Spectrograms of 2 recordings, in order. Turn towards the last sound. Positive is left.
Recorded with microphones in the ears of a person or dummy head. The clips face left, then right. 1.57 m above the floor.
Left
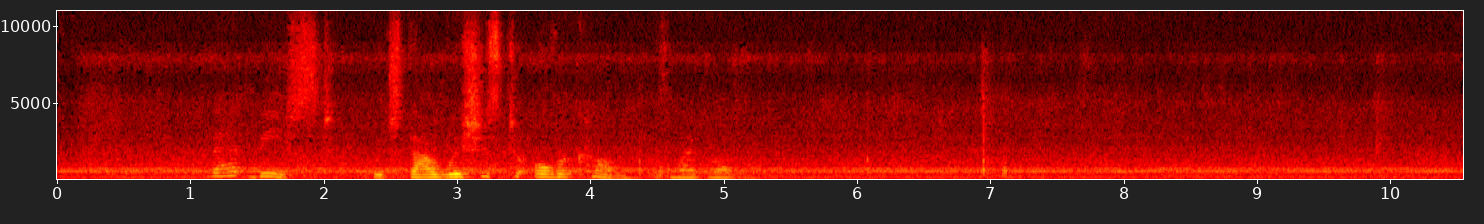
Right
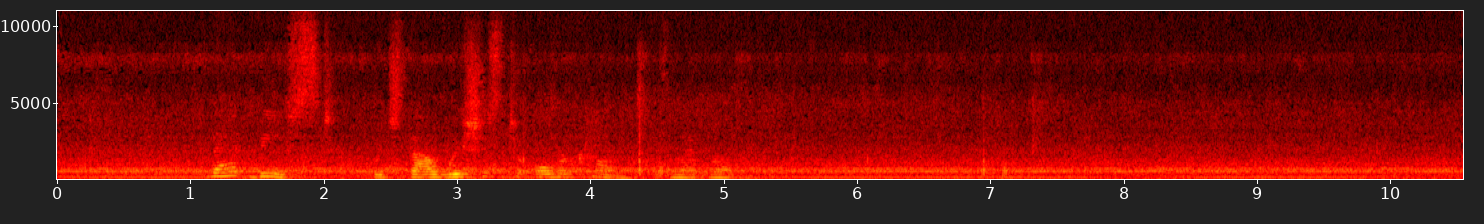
turn(degrees=55)  # may be behind; listen again after turning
